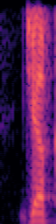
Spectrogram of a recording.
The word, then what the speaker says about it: Geoff Collins: Is that how you say it? Geoff Collins? – Jeff Collins.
